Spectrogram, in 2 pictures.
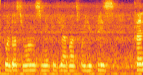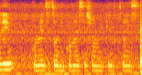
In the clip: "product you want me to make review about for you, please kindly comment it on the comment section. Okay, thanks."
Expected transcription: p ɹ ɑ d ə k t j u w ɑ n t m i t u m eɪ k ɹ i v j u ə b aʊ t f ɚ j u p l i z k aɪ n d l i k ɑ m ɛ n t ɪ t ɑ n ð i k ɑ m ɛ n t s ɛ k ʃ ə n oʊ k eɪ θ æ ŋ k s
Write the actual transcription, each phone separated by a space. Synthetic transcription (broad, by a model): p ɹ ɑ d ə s j u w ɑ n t m i t u m eɪ k ɹ i v j u ə b aʊ t f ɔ j u p l i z k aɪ n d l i k ɑ m ɛ n t ɪ t ɑ n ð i k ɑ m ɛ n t s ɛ ʃ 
